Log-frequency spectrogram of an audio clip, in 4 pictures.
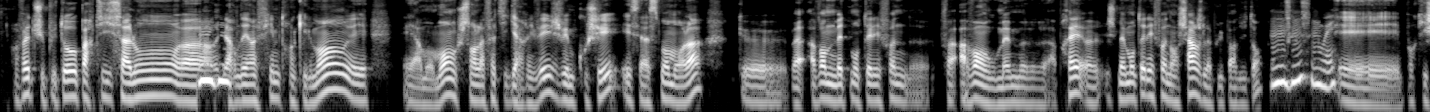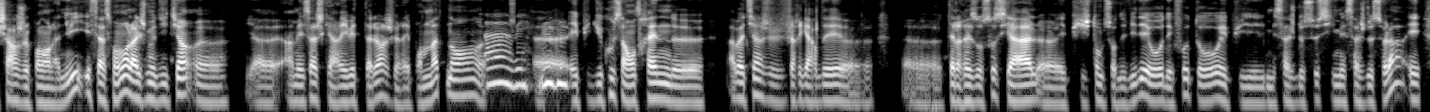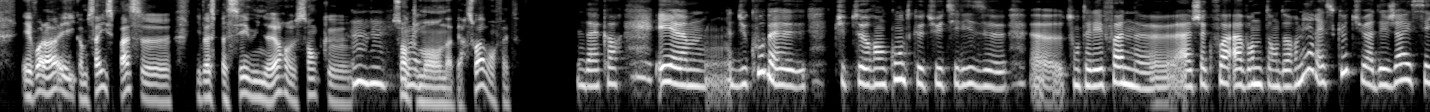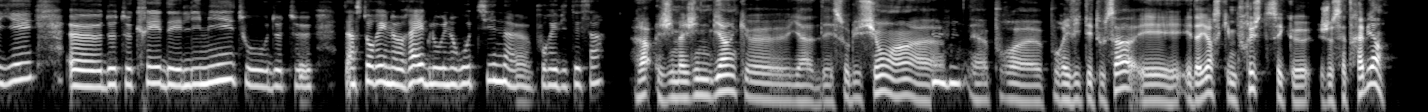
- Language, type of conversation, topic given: French, advice, Comment éviter que les écrans ne perturbent mon sommeil ?
- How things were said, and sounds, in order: other noise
